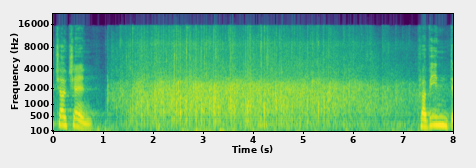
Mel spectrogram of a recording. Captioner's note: applause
